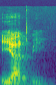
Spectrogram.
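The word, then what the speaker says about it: järvi: বসাই instead of জে, সো এটা কি হবে ইআরবি। সো সেম, এই যেটা ওয়াই এর মতো উচ্চারণ হবে ফিনিশে।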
